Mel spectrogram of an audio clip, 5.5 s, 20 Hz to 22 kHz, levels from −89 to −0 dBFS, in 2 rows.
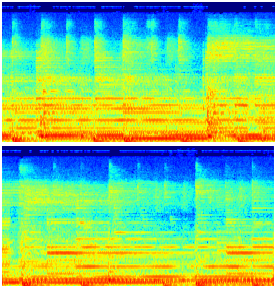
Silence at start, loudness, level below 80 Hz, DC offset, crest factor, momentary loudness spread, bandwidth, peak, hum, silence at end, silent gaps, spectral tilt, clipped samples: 0 s; -14 LUFS; -24 dBFS; under 0.1%; 12 dB; 3 LU; 14.5 kHz; 0 dBFS; none; 0 s; none; -5.5 dB/octave; under 0.1%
